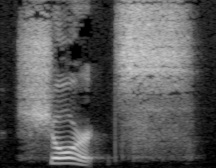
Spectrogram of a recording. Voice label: "shorts", English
